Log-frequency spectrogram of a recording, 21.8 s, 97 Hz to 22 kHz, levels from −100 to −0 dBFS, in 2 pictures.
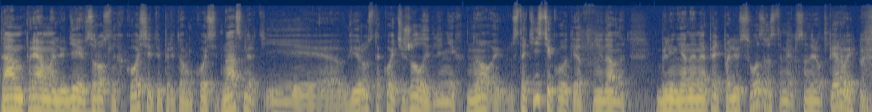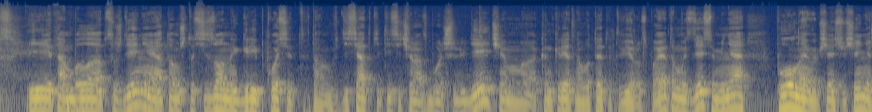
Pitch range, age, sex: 85-100 Hz, 30-49, male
